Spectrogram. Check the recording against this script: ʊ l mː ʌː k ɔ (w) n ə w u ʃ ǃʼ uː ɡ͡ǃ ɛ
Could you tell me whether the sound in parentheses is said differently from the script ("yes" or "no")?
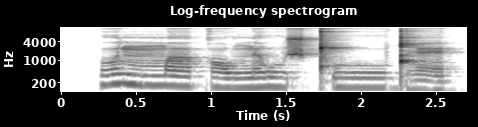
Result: no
